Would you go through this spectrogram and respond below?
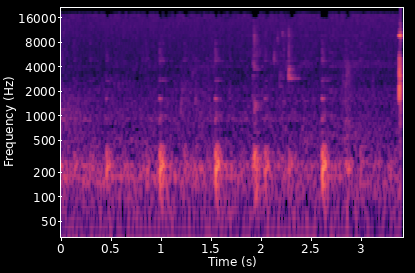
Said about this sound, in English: Okay. And then pour it in. Pour it in. I don't want to spill.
